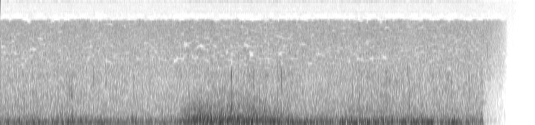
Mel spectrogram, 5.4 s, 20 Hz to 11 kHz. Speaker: over peripheral lung fields from the clavicles to T9 you should hear vascular sounds they are soft low pitched rustling sounds that are longer on inspiration than expiration they sound like this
